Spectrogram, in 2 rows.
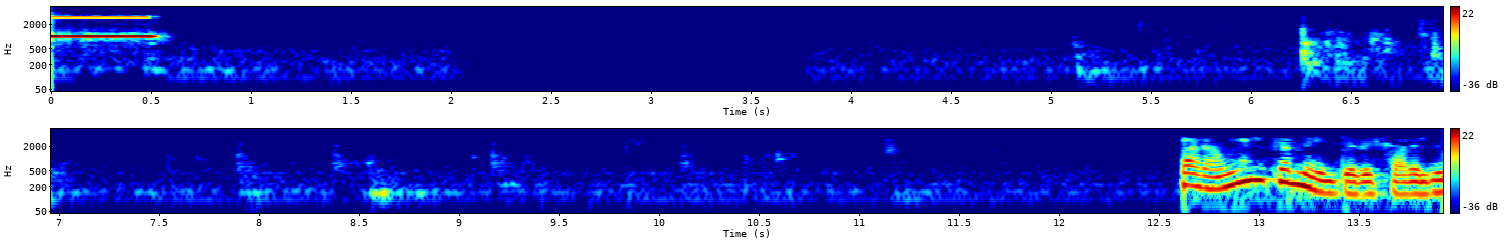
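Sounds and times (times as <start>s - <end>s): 
voicemail recording tone beep: 0.0s - 0.6s
speech: 12.6s - 13.9s.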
